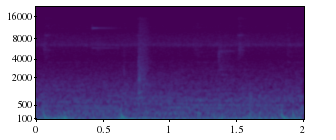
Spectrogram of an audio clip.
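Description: Low, uneven rumble of wind buffeting the microphone, with soft background music held underneath.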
